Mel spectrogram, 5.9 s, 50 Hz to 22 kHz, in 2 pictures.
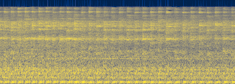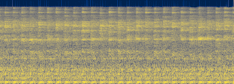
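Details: Translucidus MT02 transparent educational single-cylinder Otto-cycle engine running as a demonstration; even thump a bit over two beats a second, steady and clean with no knocks, normal running.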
